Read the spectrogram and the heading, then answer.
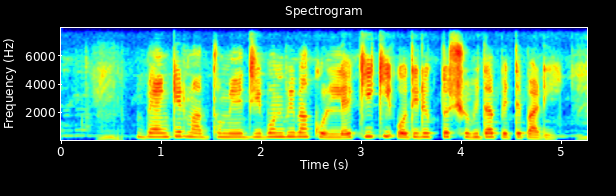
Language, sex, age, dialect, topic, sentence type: Bengali, female, <18, Northern/Varendri, banking, question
